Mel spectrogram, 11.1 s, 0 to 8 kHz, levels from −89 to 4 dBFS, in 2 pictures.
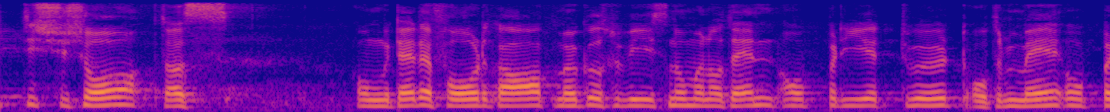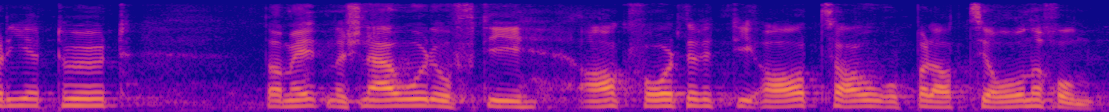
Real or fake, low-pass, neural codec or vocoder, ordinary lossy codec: fake; 7.2 kHz; codec, 16 kHz, 4 kbps, X-Codec, WavLM features, trained on Multilingual LibriSpeech; none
